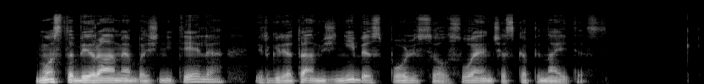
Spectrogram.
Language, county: Lithuanian, Utena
